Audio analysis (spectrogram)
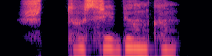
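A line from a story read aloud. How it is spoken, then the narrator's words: Trembling, fearful question. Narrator (Russian): Спрашиваю дрожащим голосом, боясь услышать, что там внутри на самом деле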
